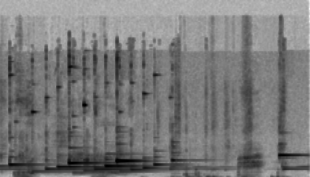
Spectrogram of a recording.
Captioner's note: Jacob grunting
